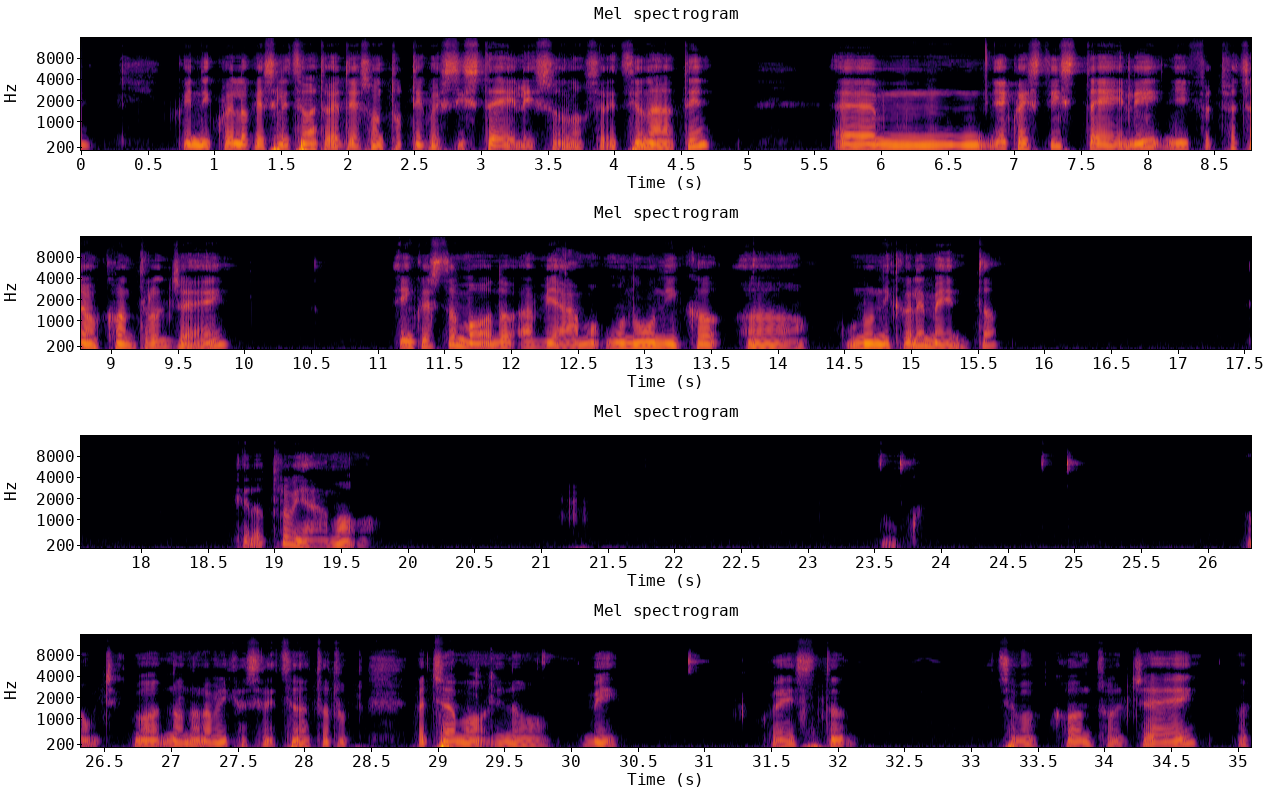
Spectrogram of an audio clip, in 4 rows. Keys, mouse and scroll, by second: 9.0 ctrl+j, 13.7 click, 18.4-23.5 middle drag, 21.8 Tab, 23.5-26.5 right drag, 29.2 b, 33.9 ctrl+j.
